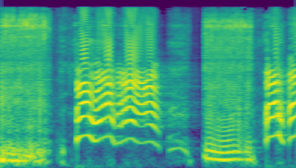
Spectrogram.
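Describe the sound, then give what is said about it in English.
A brief spoken phrase, then a voice imitates blowing raspberries in three loud, buzzy, wobbling bursts, the first long and wavering, the others shorter. “He just starts blowing raspberries,”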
